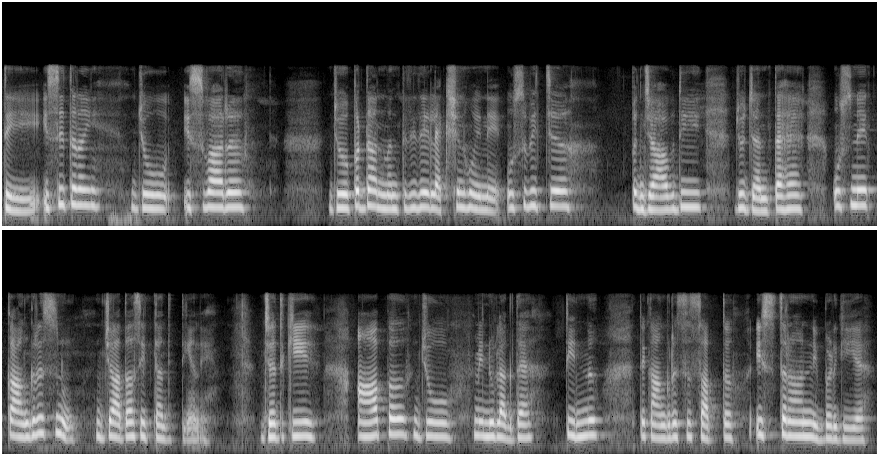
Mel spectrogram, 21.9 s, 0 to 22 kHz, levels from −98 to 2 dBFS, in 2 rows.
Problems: background sounds at intervals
